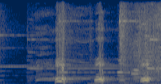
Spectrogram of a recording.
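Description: Three evenly spaced jingles of sleigh bells ring out in quick succession, each a bright, shimmering burst over a faint background hum, with no voices.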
